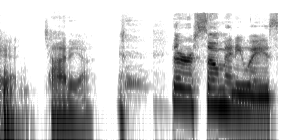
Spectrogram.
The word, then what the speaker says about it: Tonya: hesitation was the way you're talking about name pronunciation. Right, it's Tonya. Now I got it. Now I can, it will just roll off my tongue now. Tonya. It's like, how else would you say it? Tonya.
